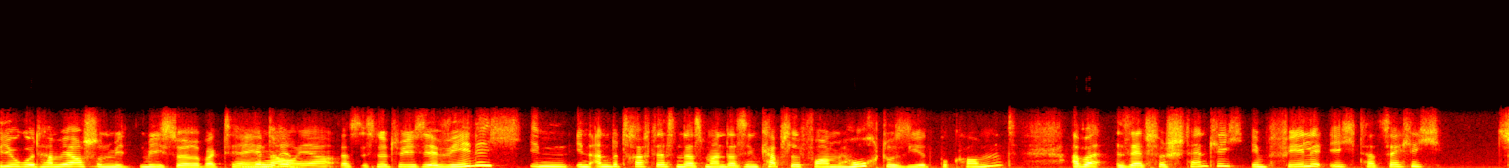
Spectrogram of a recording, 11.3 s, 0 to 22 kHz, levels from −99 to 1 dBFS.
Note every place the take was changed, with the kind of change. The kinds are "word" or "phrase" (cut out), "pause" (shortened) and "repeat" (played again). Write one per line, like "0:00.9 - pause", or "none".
none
